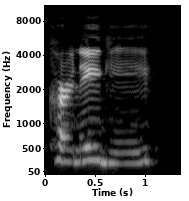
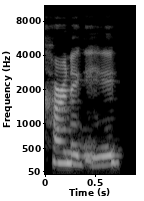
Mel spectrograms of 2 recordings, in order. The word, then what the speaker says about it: Carnegie: He's from Scotland, and in Scotland it's pronounced Carnegie, but in the U.S., at least in northern states in the U.S., it's usually pronounced Carnegie. To appease potential Scottish listeners, other people from across the pond, I will say Carnegie.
